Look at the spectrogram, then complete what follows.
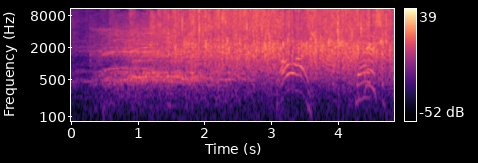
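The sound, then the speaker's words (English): An audience breaks into loud, sustained clapping for the Ulster fry, a food being discussed, swelling within the first second and holding steady, with a few rising whoops and voices cutting through the applause. “The bacon, he said, that you're clapping takes half an hour off your life.”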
